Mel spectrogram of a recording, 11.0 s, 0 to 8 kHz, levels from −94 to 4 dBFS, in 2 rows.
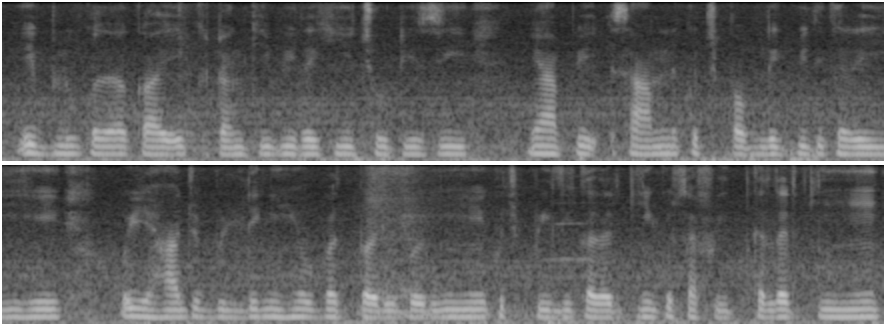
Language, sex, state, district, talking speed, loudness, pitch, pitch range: Hindi, female, Bihar, Sitamarhi, 205 wpm, -27 LUFS, 140 Hz, 135-145 Hz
